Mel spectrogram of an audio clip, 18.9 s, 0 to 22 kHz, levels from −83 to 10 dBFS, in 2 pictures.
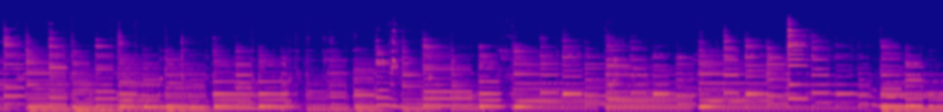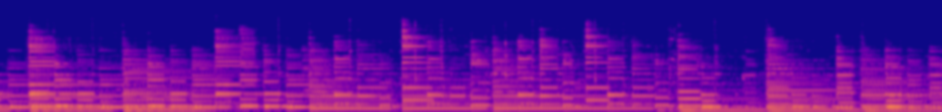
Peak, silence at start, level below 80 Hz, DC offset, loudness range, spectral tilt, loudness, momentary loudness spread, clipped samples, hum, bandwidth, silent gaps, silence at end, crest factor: -12 dBFS; 0 s; -64 dBFS; under 0.1%; 3 LU; -5.5 dB/octave; -31 LUFS; 7 LU; under 0.1%; none; 11.5 kHz; none; 0 s; 18 dB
